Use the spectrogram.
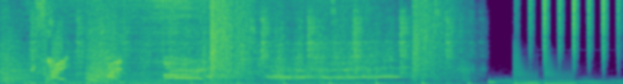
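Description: A car brakes hard during a police chase, its tires screeching in long wavering squeals over engine roar, while a voice shouts urgently, and the skid ends in a sharp thump before a rhythmic clatter.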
